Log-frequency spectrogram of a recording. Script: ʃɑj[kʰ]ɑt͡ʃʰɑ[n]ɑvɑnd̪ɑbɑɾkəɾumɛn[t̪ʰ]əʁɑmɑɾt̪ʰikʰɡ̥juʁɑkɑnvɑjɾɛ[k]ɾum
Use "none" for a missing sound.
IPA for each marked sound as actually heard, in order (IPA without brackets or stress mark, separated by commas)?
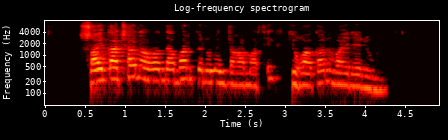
k, n, t̪, none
